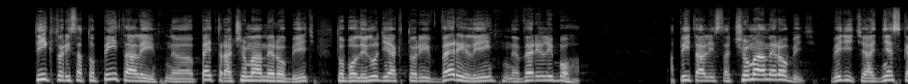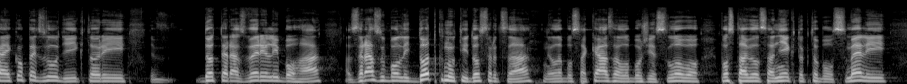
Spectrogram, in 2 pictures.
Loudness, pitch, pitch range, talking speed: -19 LUFS, 165 Hz, 150-180 Hz, 160 wpm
